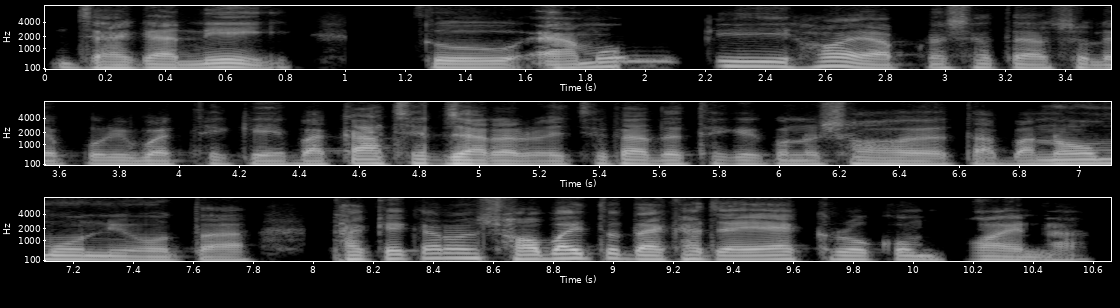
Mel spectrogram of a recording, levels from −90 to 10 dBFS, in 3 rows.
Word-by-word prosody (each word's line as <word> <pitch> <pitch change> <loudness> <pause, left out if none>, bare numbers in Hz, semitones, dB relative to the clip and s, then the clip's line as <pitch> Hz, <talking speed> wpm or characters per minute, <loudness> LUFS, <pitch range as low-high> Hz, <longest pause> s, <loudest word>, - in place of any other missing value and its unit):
জায়গা 110 +2 +2
নেই। 140 -3 +4 0.6
তো 130 - +1 0.4
এমন 150 +7 0 0.3
কি 180 - -2 0.3
হয় 175 0 +4
আপনার 120 +2 -8
সাথে 125 -1 -5
আসলে 110 0 -5
পরিবার 115 -1 -2
থেকে? 115 -3 -8
বা 110 - +2
কাছের 135 +1 +2
যারা 115 -2 +4
রয়েছে 110 +4 -7
তাদের 120 -2 +1
থেকে 120 -2 -7
কোনো 115 -1 -4
সহায়তা 110 -3 -2
বা - - 0
নমনীয়তা 125 -5 +1 0.4
থাকে? 140 +1 +1
কারণ 180 +1 +3
সবাই 165 +3 +7
তো - - +3
দেখা 140 +1 +2
যায় 130 0 +4
একরকম 130 -1 -2 0.2
হয় 115 -2 +1
না। 110 - -7
125 Hz, 170 wpm, -24 LUFS, 115-135 Hz, 0.6 s, সবাই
